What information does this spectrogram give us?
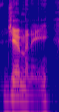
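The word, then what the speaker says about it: Gemini: 7th 1965 gmany 4 and yes NASA used the pronunciation giny the second crude giny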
